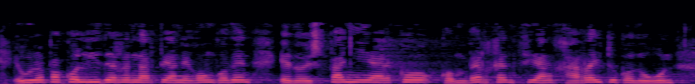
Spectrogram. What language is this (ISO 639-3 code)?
eus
